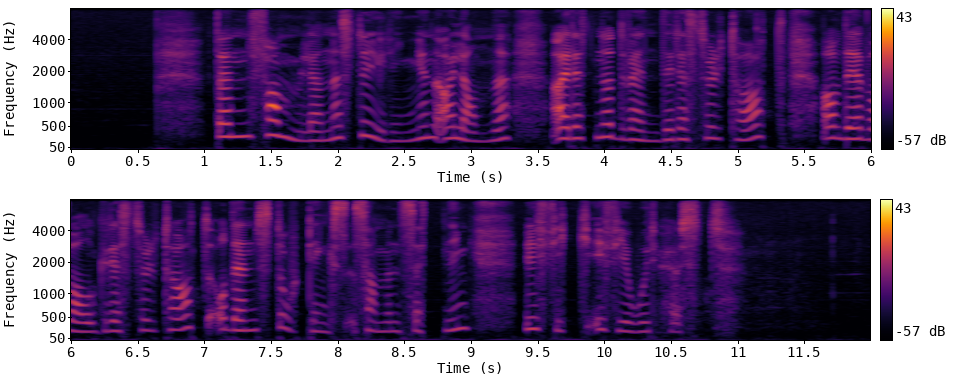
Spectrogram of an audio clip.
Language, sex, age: Norwegian, female, 52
